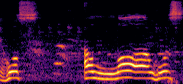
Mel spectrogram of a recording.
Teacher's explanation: صاد پر تشدید ہے، صاد پر جو ہے صاد کو دو مرتبہ پڑھیں گے، تشدید والے حرف کو دو مرتبہ پڑھا جاتا ہے۔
